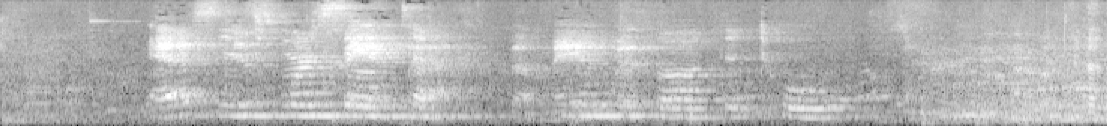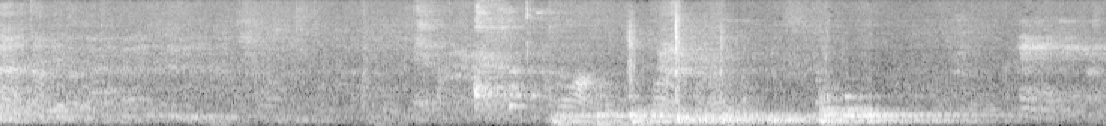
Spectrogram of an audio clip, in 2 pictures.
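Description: A large choir of young children sings together in an echoing hall.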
